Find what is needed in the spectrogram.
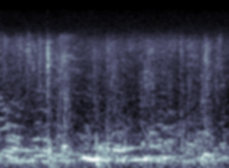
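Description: Low, indistinct talking: voices murmuring with no clear words.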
